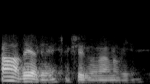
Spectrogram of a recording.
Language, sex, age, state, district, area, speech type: Malayalam, male, 18-30, Kerala, Kozhikode, rural, conversation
